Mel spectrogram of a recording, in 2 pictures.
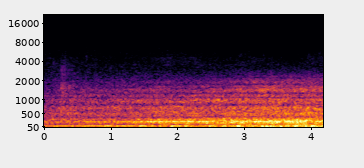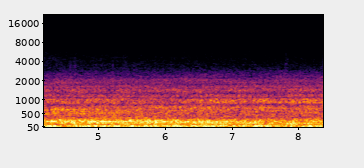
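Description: Boeing C-17 Globemaster III's four Pratt & Whitney F117 turbofans, heard as a steady jet rumble with a low hum as the airlifter flies a low missed approach. The sound grows louder over the first three seconds, then holds steady.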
